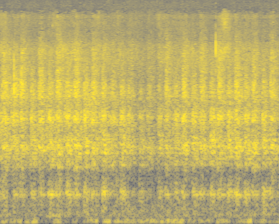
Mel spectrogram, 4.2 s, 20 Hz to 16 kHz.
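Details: Short stretch of even, rhythmic panting, close to four breaths a second. Recorded on a June 4 live puppy cam with Labrador Retriever mother Belle and her seven puppies born May 24, 2021.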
